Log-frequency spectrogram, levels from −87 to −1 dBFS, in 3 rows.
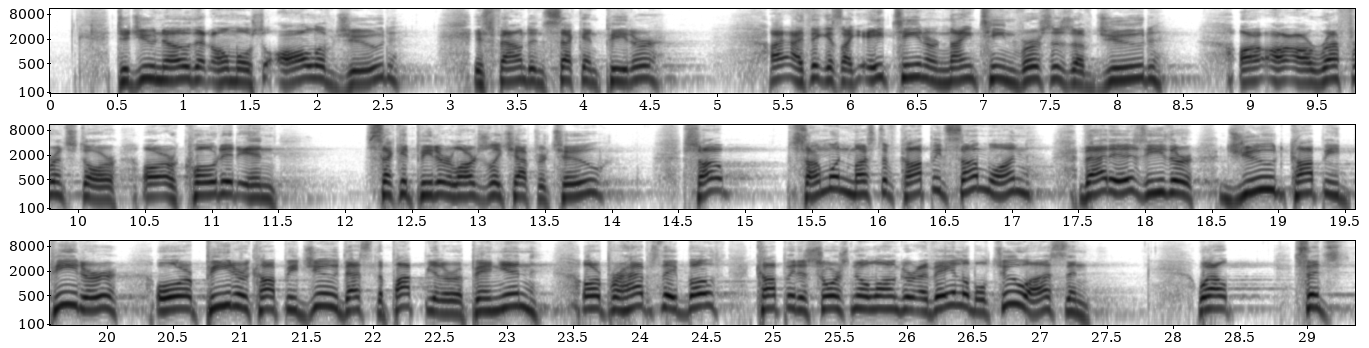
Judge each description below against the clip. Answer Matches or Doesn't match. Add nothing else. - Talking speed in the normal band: Matches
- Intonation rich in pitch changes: Doesn't match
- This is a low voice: Doesn't match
